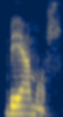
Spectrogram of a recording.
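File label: "veamos", Spanish; verb-conjugator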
